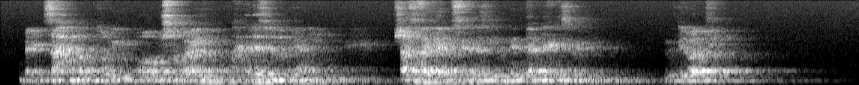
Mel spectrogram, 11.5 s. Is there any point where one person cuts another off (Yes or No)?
No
